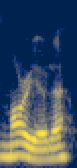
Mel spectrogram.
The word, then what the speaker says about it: Mariota: Yeah, it's pronounced Mariota, but you can call him whatever you want.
